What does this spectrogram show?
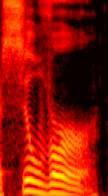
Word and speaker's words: Silvyr: silver Tower and it's important to note it is spelled by the adventure designer s i l v yr so to be clear silver okay like very very important to recognize that's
